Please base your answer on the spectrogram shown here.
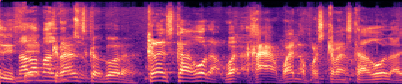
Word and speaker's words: Kranjska Gora: Kranjska Gora.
